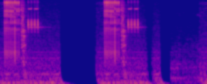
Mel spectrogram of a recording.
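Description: Two short, mechanical-sounding sound-effect hits about a second apart, each a clicking burst with bright high ringing tones that cuts off abruptly.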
